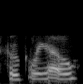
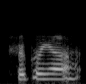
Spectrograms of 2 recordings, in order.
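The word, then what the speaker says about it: Fauglia: it's pronounced Fuglia, Fuglia, in Pisa area. – It's F-A-U-G-L-I-A is the beautiful little town on the hill that is, you know, our home.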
